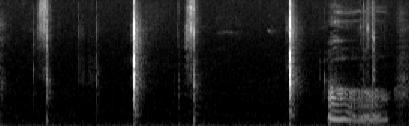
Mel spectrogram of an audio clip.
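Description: Tarot cards tapped and set down on a table: five or so separate sharp clicks spread over about four seconds. A short hummed 'mm' comes near the end.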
